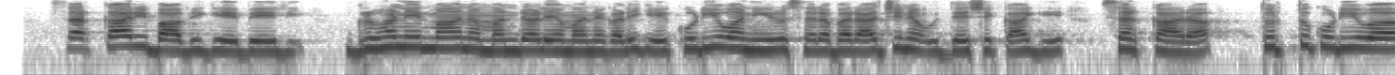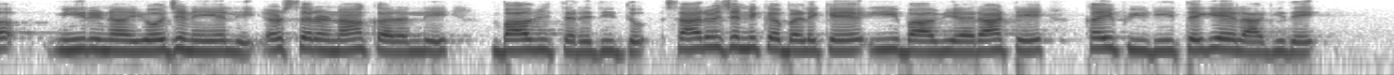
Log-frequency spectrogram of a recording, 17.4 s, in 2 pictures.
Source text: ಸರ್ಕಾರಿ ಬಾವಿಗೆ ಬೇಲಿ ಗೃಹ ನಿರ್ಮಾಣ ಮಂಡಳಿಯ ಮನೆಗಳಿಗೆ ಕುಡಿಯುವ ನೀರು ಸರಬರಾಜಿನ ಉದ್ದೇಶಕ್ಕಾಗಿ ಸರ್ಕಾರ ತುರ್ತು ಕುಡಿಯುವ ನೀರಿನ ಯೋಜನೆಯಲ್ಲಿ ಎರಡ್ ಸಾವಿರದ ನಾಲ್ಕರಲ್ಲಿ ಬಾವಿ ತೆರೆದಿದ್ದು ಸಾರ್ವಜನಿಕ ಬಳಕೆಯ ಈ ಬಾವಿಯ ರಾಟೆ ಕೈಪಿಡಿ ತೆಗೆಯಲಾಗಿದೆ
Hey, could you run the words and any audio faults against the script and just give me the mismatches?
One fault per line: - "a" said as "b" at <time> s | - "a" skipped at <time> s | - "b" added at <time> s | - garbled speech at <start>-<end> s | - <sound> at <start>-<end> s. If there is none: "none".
none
